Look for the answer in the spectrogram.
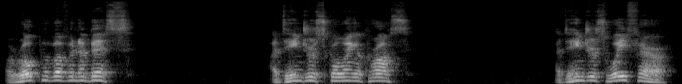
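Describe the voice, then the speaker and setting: A man performs an impassioned prophet in a dramatic reading. His voice sits fairly high for a man and moves very slowly. He declaims with grandiose, deliberate weight, as if preaching to a crowd.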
